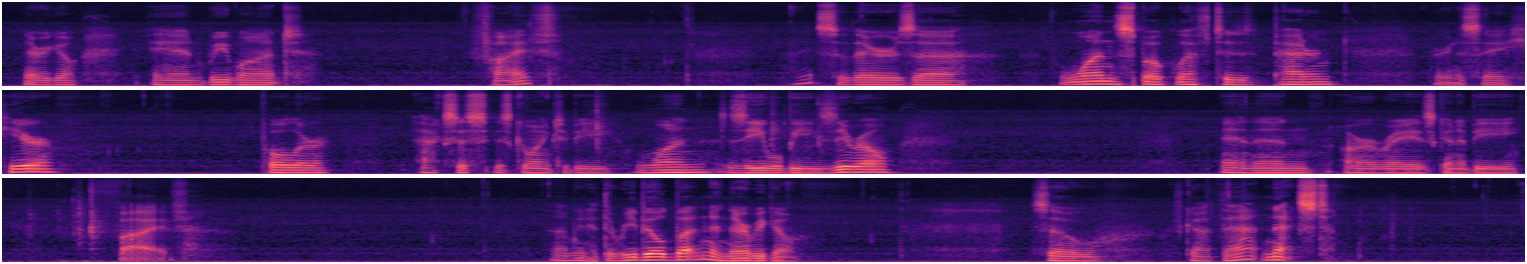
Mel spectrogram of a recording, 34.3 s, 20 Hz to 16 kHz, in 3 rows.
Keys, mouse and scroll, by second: 0.3 click, 1.6 click, 1.9 click, 2.4 scroll down 2, 3.3 click, 3.8 KP_5, 4.8 click, 5.5 scroll down 1, 5.9-8.0 middle drag, 6.0-8.0 drag, 6.0-8.0 right drag, 8.0 scroll up 1, 8.5 click, 10.3 click, 12.1 click, 12.6 click, 13.1 click, 14.1 click, 15.2 click, 15.8 KP_1, 16.8 click, 17.4 KP_0, 18.1-18.4 scroll down 2, 18.5-19.1 scroll up 4, 19.5 click, 20.7 click, 21.1-21.6 scroll down 2, 22.7 click, 23.2 KP_5, 23.4 KP_Enter, 24.2 click, 27.2 click, 27.8 scroll down 2, 28.2 scroll up 2, 28.7-32.1 middle drag, 28.8-32.1 drag, 28.8-32.1 right drag.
